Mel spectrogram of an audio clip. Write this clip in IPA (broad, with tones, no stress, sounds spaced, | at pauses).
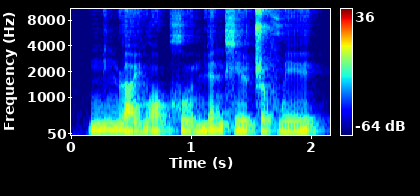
m i˥ n ɻ a̰˨˩ ɪ̯ l w ɔ˦ | x o̰˨˩ ʊ̯ n̪ ɥ ɛ˥ n x e˧˥ ɪ̯ ʈ͡ʂ ɤ̰˨˩ f w e˧˥ ɪ̯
